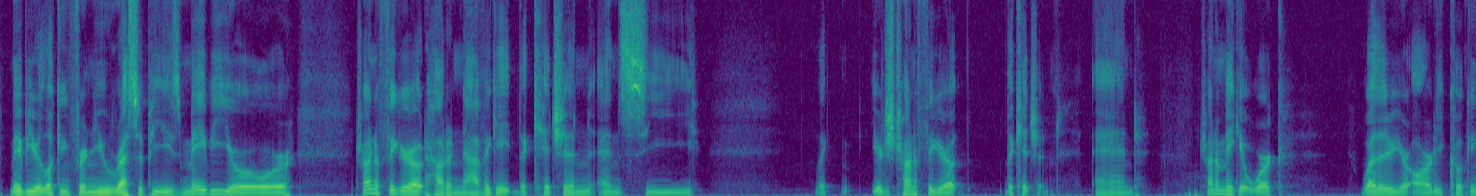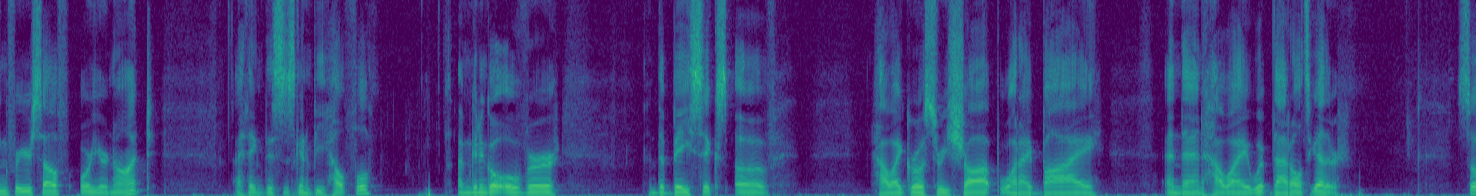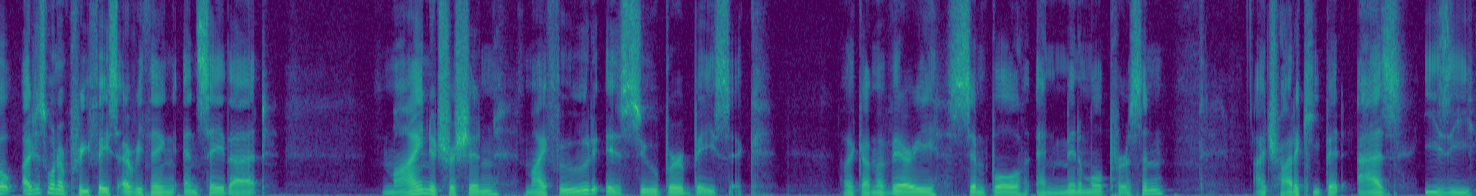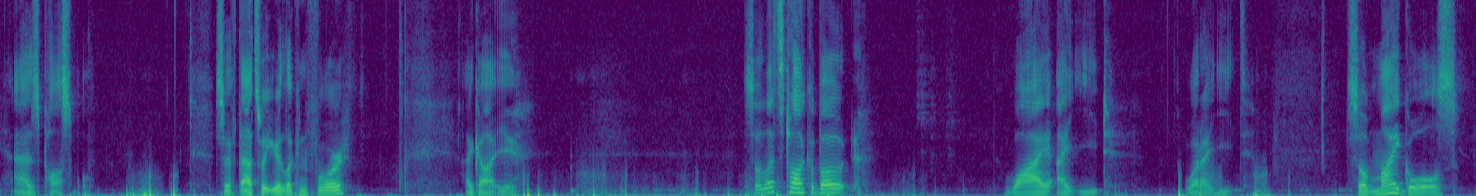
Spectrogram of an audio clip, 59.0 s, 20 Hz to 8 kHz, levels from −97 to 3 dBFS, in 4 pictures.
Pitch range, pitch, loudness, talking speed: 85-115 Hz, 95 Hz, -30 LUFS, 135 wpm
